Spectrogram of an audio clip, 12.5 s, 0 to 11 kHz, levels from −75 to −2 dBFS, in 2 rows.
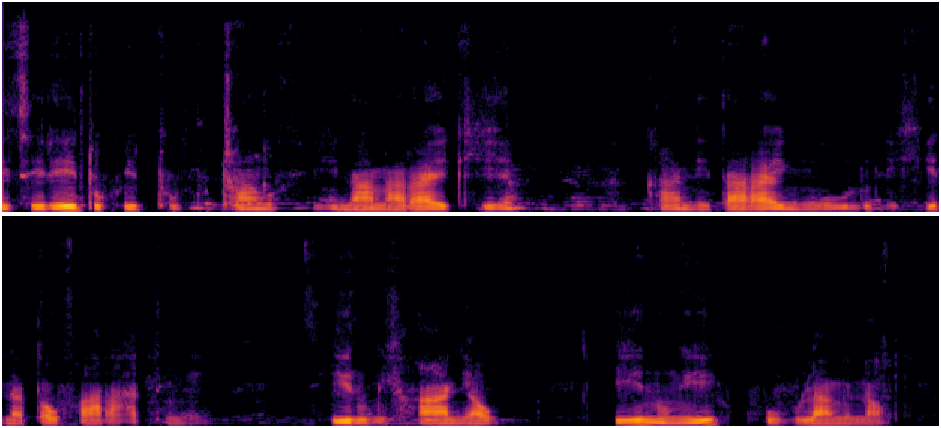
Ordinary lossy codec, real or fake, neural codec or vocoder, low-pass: Opus, 24 kbps; real; none; 9.9 kHz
